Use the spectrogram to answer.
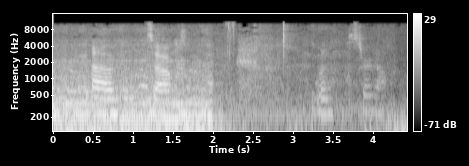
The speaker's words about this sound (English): This is actually a little video of the Eiffel Tower sparkling, which is so, it was just so fun.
